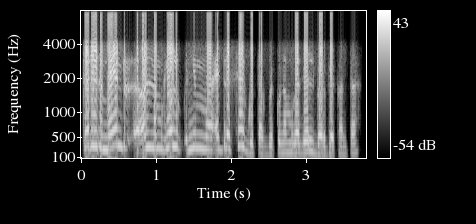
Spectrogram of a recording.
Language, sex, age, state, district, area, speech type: Kannada, male, 18-30, Karnataka, Uttara Kannada, rural, conversation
